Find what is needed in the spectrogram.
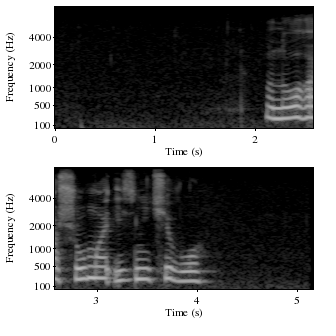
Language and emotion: Russian, neutral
